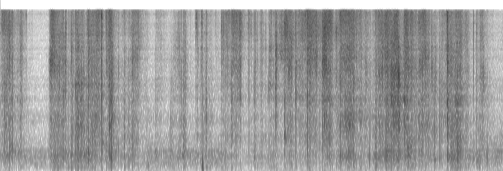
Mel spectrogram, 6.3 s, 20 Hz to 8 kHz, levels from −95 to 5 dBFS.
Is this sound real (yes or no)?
no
